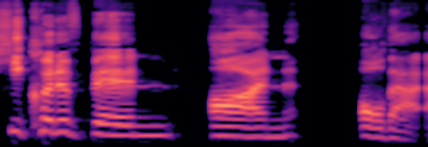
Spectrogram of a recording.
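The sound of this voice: A woman speaks at a slow pace in a bright, sharp tone. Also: medium pitch for a woman, lively intonation.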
